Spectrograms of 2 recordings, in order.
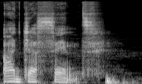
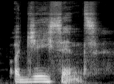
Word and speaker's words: adjacent: Do you say adjacent? It's wrong, not adjacent. It is pronounced as adjacent.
